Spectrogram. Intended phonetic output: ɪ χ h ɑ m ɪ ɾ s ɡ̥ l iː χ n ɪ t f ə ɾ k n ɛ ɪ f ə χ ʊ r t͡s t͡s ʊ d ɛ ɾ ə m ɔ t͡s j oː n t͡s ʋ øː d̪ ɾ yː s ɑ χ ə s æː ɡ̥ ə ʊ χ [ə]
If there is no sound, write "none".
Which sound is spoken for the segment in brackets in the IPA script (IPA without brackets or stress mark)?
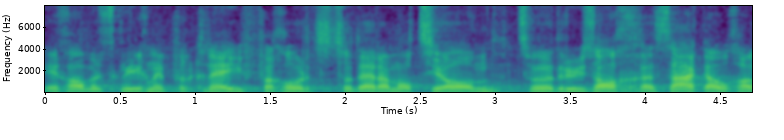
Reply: ɑ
